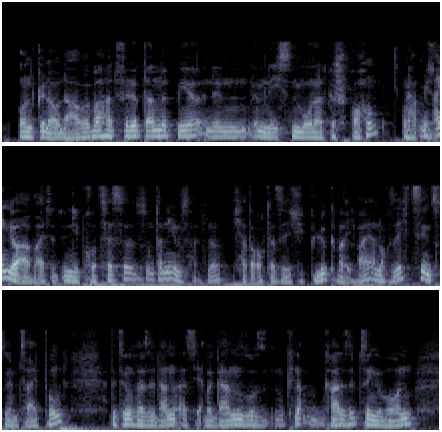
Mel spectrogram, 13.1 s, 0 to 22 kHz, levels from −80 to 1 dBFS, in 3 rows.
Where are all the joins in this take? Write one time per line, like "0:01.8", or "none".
0:04.3
0:07.0
0:09.8
0:10.8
